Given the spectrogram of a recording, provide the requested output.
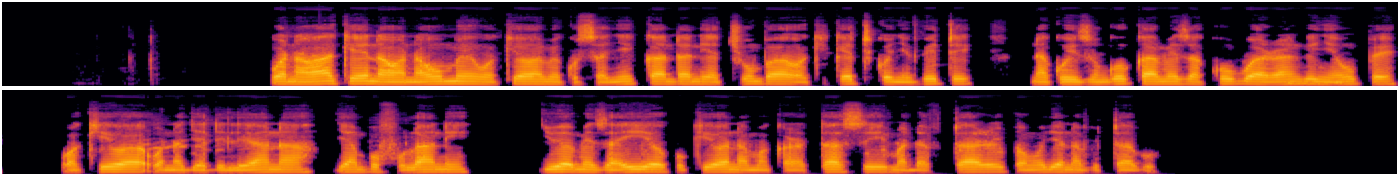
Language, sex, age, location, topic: Swahili, male, 25-35, Dar es Salaam, education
